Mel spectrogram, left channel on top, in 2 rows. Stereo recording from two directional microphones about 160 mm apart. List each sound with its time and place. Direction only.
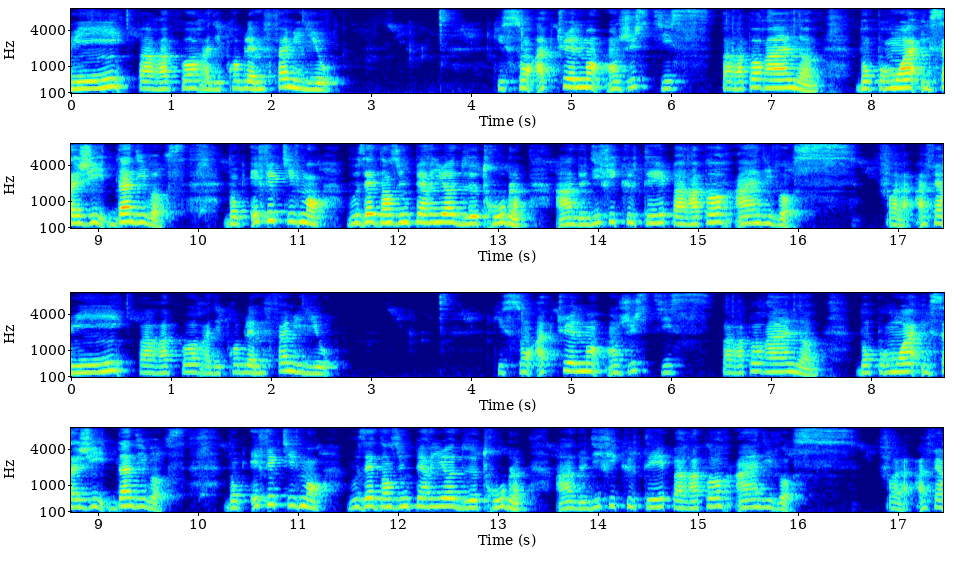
0.0 s speech: 40° left (ahead or behind)
4.3 s speech: 40° left (ahead or behind)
